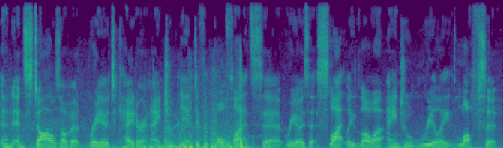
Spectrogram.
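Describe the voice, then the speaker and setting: A man's voice: on the high side, level tone, normal speed. A man working as a golf commentator, giving conversational live analysis of shots and play. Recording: clear outdoor background noise.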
